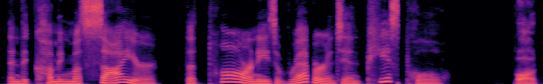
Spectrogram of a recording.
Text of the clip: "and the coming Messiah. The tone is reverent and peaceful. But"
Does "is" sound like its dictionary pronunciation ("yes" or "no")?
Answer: yes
